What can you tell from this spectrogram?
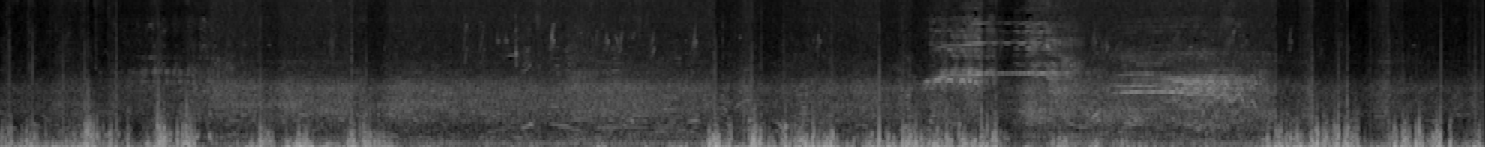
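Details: A two-year-old cremello Welsh Cob section D stallion gives a harsh, quavering whinny in two bursts midway. Heavy speech, hoof clip-clop and handling noise run throughout.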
